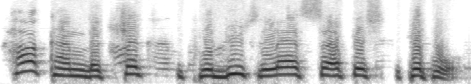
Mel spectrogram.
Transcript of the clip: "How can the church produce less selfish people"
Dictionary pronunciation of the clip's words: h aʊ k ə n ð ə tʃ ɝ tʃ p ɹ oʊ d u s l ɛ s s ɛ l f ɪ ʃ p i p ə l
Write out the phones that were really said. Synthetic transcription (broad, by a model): h aʊ k ə n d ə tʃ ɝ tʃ p ɹ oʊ d u s l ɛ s s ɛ f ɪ s p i p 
